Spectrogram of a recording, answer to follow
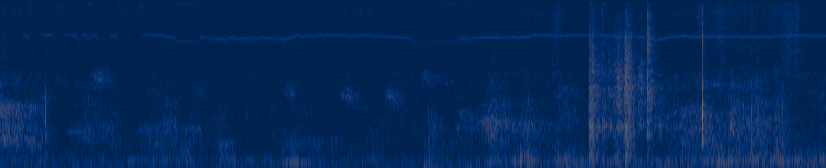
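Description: Near silence: faint room tone with a few soft clicks and rustles in the second half.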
